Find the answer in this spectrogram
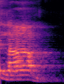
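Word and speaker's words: لام: তারপর আছে লাম, লাম একদম সোজা, বা যেভাবে আমাদের ঠোঁট একসাথে মিলিত হওয়ার পর উচ্চারিত হচ্ছিল বা, তো ঠিক লাম উচ্চারণের সময় লাম, লাম। বা বলে আমরা ঠোঁটটা তুলে নিচ্ছিলাম, আর লাম বলার সময় আমরা লাস্ট অংশে লাম, এভাবে উচ্চারণ করব।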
